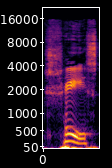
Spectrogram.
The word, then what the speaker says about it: chaste: now the english word chaste this is the adjective it's pronounced exactly like the verb past tense of to chase but this means what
